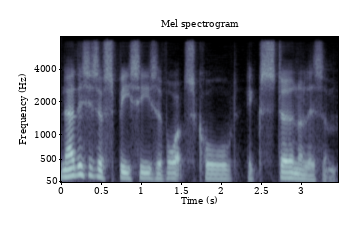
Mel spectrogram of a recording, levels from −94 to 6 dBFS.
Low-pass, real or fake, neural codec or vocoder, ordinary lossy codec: 7.2 kHz; fake; codec, 16 kHz, 0.3 kbps, FocalCodec; Opus, 64 kbps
